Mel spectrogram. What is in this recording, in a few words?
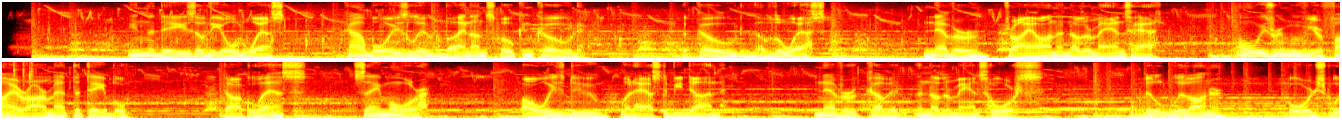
Sam Elliott Style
